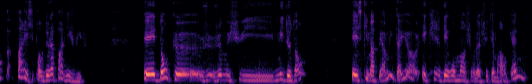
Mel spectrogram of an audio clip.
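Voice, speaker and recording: An older man from Morocco, an author and academic, speaking as an interview guest in a measured way, often pausing to search for words and correcting himself. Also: fairly high pitch, creaky, mellow, slightly rough. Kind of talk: interview guest, reflective talk.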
